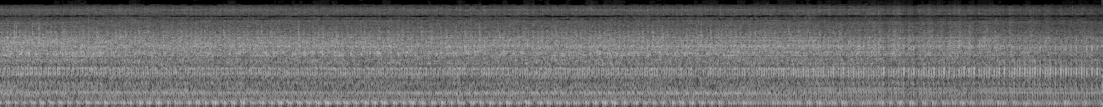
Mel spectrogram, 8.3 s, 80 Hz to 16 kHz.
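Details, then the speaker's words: Mercury 9.9 outboard after years of sitting, carb and plugs upgraded to 15 hp, new hoses and gear lube, running in a test tank: steady, even putter with no misses or surging after over 10 minutes; healthy idle. "so the motor was running over 10 minutes and didn't stall out or anything"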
